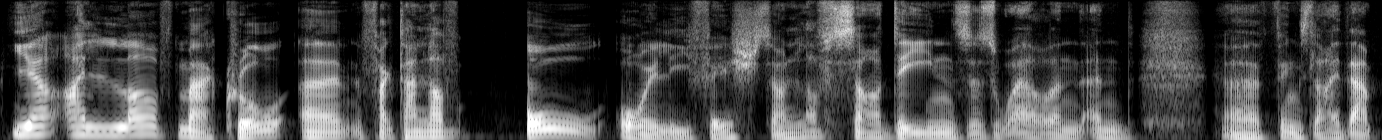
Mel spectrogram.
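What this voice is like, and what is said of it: Slight London English accent. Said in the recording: “you don't have a French accent when you speak English ... probably a bit of a London accent”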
